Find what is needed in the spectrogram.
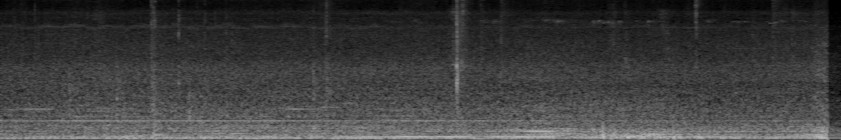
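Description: Steady low rumble of running machines in a coin laundromat. A few sharp clicks are heard as wet laundry is pulled out of a stainless front-loading washer's drum.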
